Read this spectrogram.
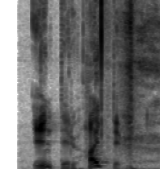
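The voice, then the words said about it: Imitation in a low, deep voice. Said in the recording (Japanese): “クリス・ペプラーさんのモノマネ ... クオリティは置いといて ... 声が低くていい感じなんですよ”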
